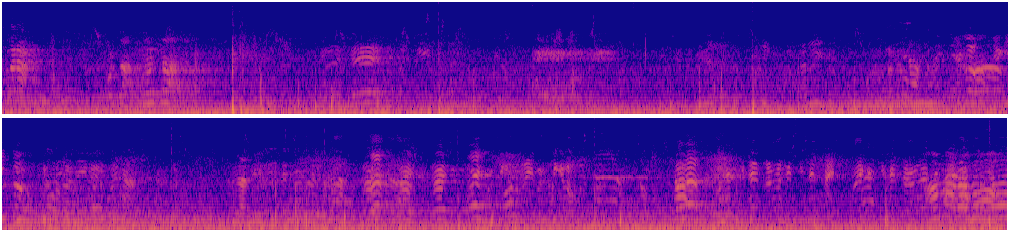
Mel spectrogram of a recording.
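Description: Faint, distant shouts of football players across the pitch over a steady low rumble, with two sharp thumps of the ball being kicked, about two seconds in and again past seven seconds.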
